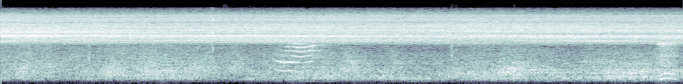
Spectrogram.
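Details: Country-house kitten with its mother cat in Dorae village, South Korea, gives a single short, high, wavering meow midway, against a constant buzzing insect drone.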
